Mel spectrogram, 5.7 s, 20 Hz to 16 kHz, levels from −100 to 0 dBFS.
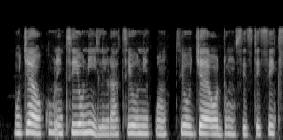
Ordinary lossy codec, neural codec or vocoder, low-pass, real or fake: none; none; 7.2 kHz; real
